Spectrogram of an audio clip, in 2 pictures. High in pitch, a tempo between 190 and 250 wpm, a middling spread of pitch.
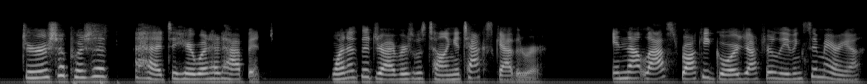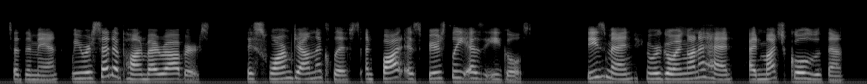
Yes: very high, 255 Hz; average, 195 wpm; average, 3.5 semitones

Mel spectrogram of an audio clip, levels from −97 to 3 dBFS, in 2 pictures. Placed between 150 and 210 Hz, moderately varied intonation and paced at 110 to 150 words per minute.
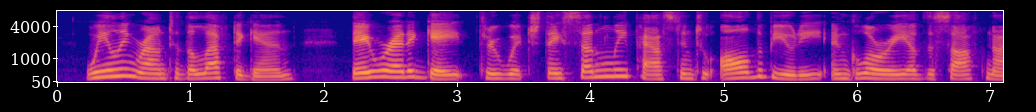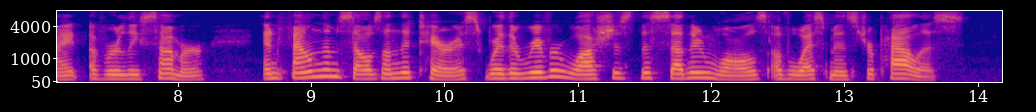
No: high, 190 Hz; average, 3.6 semitones; average, 195 wpm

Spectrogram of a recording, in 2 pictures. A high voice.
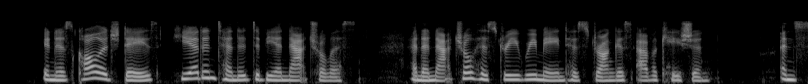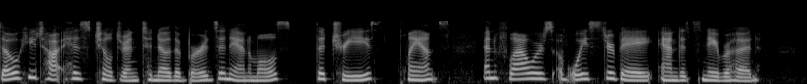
Yes: high, 205 Hz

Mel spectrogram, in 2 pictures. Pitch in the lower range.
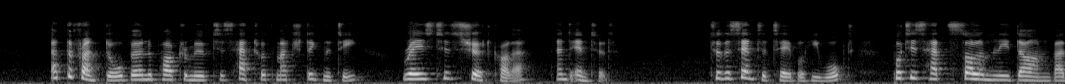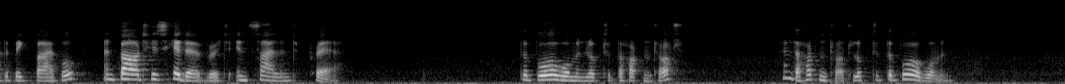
No: high, 210 Hz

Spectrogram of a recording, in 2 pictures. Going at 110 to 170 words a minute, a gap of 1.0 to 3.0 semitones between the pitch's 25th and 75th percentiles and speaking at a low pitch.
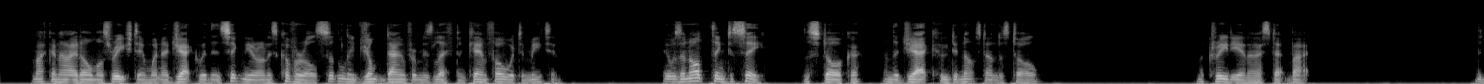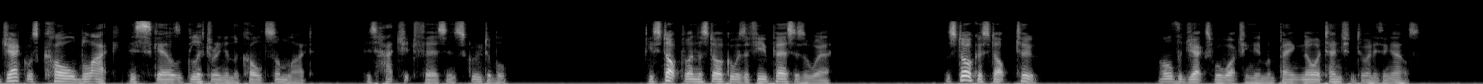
No: average, 190 wpm; average, 2.7 semitones; low, 110 Hz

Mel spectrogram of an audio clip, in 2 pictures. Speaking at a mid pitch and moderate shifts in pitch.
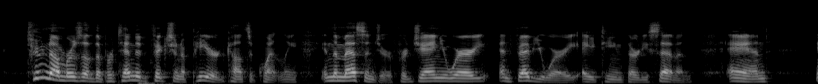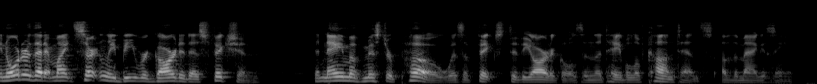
No: medium, 150 Hz; wide, 6.7 semitones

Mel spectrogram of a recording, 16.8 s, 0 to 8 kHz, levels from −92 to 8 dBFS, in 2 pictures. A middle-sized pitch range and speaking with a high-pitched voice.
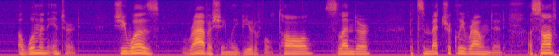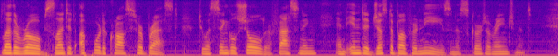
No: average, 3.7 semitones; low, 135 Hz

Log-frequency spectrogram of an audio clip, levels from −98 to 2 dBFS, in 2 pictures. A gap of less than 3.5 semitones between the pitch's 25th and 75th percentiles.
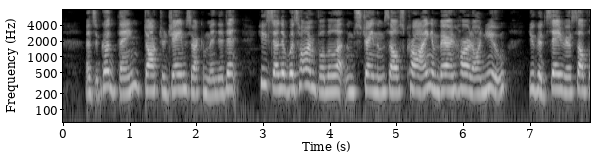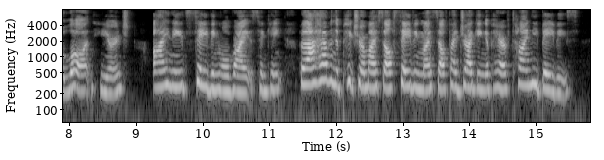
Yes: average, 3.0 semitones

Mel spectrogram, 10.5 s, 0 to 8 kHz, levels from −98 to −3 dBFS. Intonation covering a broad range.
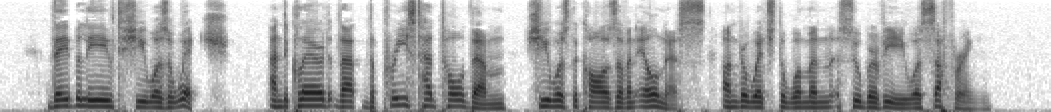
No: average, 3.4 semitones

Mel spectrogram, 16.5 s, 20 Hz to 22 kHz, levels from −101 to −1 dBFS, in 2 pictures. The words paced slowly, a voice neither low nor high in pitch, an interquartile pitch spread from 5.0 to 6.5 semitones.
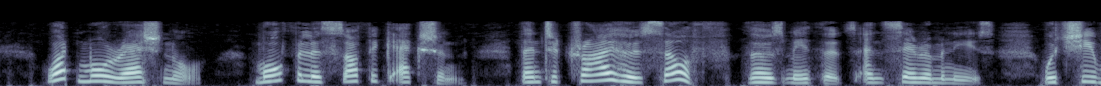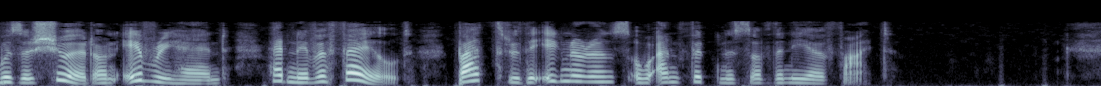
No: slow, 120 wpm; high, 220 Hz; average, 5.3 semitones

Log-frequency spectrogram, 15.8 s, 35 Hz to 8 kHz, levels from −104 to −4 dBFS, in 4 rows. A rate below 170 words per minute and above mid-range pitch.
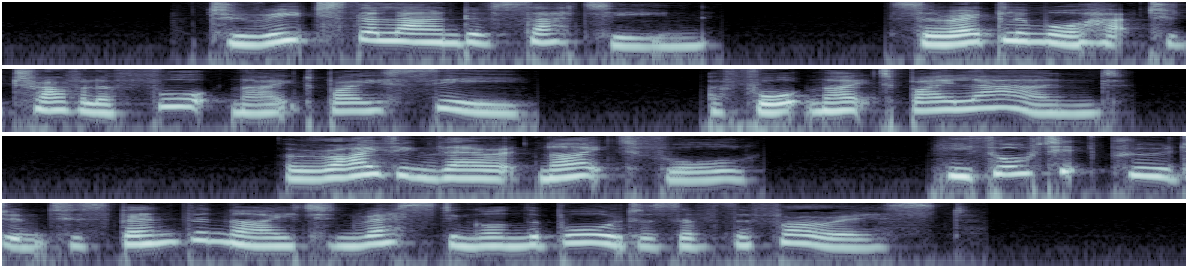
Yes: average, 150 wpm; high, 220 Hz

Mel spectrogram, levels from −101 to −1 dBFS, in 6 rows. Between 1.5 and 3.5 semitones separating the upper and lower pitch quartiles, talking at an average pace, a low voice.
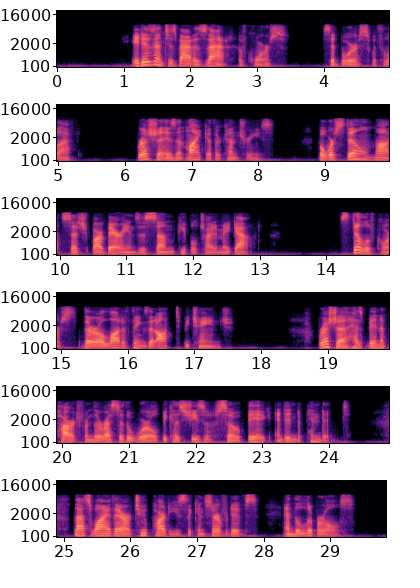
Yes: average, 3.2 semitones; average, 145 wpm; low, 130 Hz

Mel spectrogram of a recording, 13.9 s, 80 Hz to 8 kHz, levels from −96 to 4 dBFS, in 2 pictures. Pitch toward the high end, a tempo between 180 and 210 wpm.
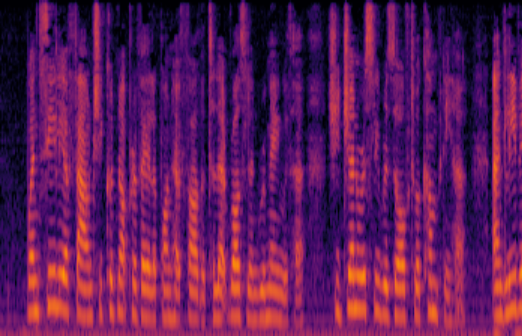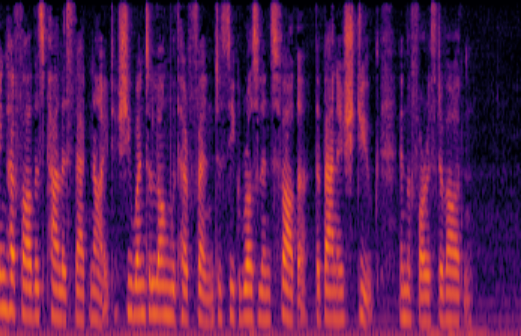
Yes: high, 200 Hz; fast, 205 wpm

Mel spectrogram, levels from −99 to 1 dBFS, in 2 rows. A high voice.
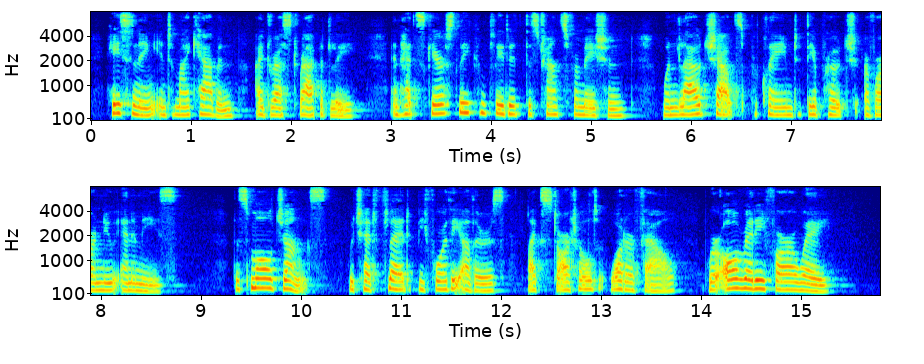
Yes: high, 205 Hz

